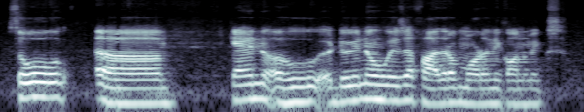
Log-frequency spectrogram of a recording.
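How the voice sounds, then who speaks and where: A man's voice: medium pitch, steady tone, a little fast, sharp tone. A man quizzing an applicant in an online interview, asking direct questions with a few fillers. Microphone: computer microphone on a video call.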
